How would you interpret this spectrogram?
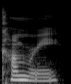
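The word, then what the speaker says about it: Cymru: Simu pronounced camry. See, like that doesn't make sense.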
